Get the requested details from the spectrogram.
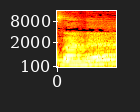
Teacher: ma fathah diikuti alif, panjang 2 harokat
